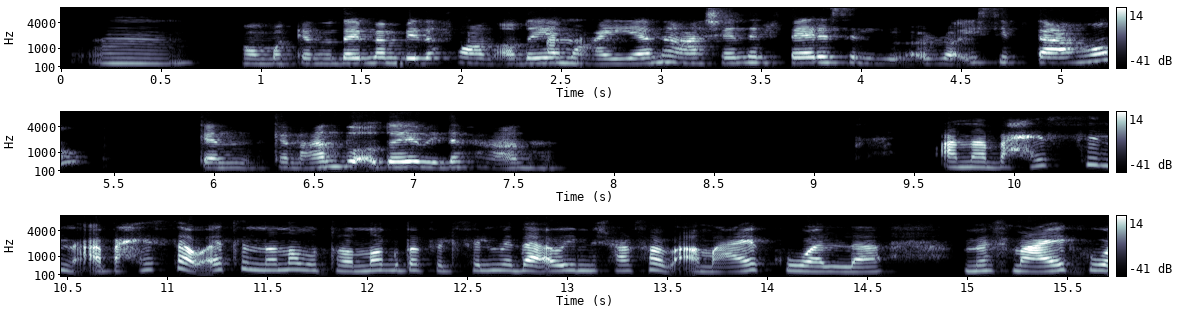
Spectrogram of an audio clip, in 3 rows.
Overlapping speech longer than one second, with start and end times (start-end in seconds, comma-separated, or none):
none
